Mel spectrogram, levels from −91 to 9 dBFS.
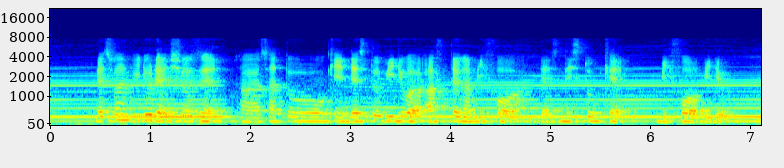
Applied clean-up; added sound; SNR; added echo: none; Bowed string instrument; 3 dB; none.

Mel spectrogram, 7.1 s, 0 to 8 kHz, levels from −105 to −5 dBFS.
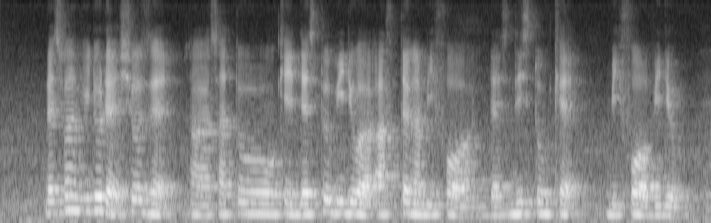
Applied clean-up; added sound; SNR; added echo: none; none; none; none.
